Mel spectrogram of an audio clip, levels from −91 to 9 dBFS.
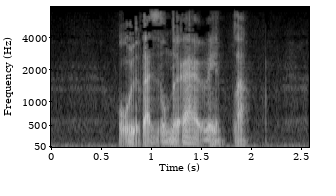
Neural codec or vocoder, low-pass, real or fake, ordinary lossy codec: autoencoder, 22.05 kHz, a latent of 192 numbers a frame, VITS, trained on many speakers; 7.2 kHz; fake; MP3, 32 kbps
